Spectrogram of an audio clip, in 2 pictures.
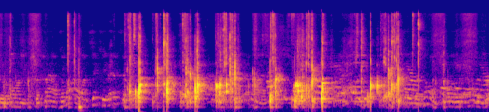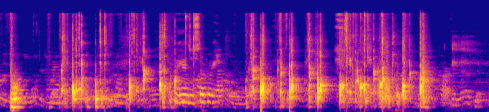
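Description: Plastic cups clatter and clack rapidly as they are stacked and unstacked.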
